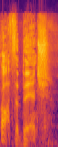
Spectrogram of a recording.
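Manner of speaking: fake booming deep voice. Saying the show's name after the welcome: put-on big deep voice. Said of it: "Is that your big voice guy".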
